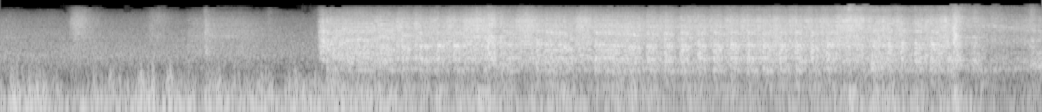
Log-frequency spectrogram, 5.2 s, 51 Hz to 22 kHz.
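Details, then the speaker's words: Ford 302 small block V8 with newly fitted AFR 185 heads, carbureted, during timing adjustment: cranks with uneven chugging, rough sputtering bursts but never runs, flames from carburetor; no start because plug wires were in the wrong firing order on the cap. "but all the wires for all the spark plugs were all in the wrong order so that's why it wouldn't fire up that's why we're getting Flames out of the carburetor"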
